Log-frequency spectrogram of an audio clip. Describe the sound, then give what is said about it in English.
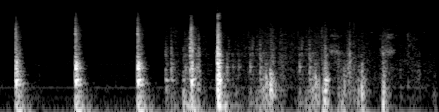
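Three loud, evenly spaced knocks on a door, then a quicker flurry of softer, uneven raps that taper off. Sharp, with no voices. “Someone is knocking on the door.”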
